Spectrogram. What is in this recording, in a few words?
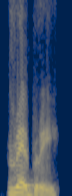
"rebury", Indian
